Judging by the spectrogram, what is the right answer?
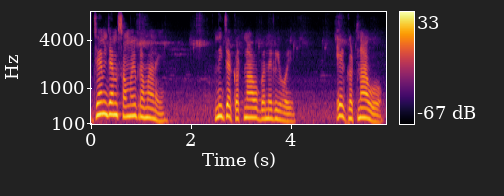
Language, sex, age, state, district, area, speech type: Gujarati, female, 45-60, Gujarat, Amreli, rural, spontaneous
